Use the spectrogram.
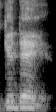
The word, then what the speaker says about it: Goode: So it was Good Day, she pronounced it.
